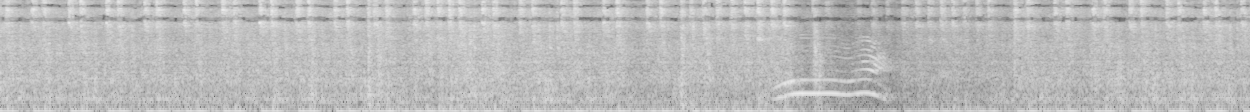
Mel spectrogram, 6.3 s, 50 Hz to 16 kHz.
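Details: 1973 Porsche 911T with points ignition and CDI box, sitting since 1998, first start after fuel draining and new spark plugs: low, uneven, pulsing idle under hand throttle that won't settle. Owner suspects timing or points gap may be off.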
